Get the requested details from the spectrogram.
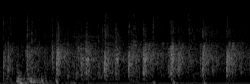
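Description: An audience applauds, dense overlapping claps forming a steady, bright patter with small surges, moderately loud and unaccompanied by speech.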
